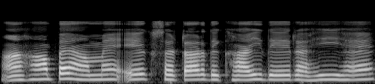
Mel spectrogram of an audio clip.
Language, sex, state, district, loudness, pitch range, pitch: Hindi, female, Uttar Pradesh, Deoria, -15 LUFS, 215-230 Hz, 220 Hz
